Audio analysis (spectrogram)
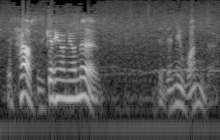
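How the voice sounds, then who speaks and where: A protective gentleman doctor under threat in a 1940s radio mystery. His voice is high and very animated, urgent and earnest, stammering under strain. The old broadcast is dull and noisy. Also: fast talker. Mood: concerned, reassuring. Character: alarmed, protective gentleman doctor trapped by a madman. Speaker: actor in a radio mystery drama. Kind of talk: 1940s American radio acting.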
